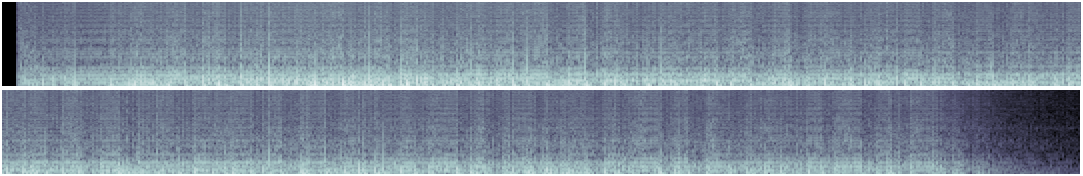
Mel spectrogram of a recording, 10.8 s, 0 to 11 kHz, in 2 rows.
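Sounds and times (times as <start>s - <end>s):
science fiction static crackle noise: 0.1s - 10.4s.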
